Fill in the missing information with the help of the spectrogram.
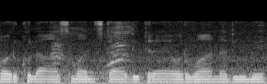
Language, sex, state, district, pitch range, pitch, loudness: Hindi, male, Maharashtra, Mumbai Suburban, 120-125 Hz, 120 Hz, -13 LUFS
